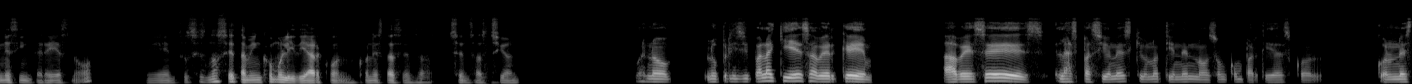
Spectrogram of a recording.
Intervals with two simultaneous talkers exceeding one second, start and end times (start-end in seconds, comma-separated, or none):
none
